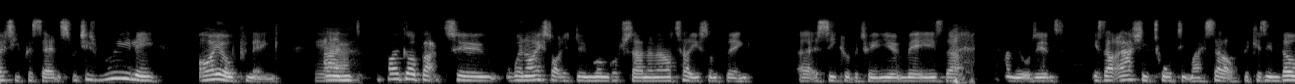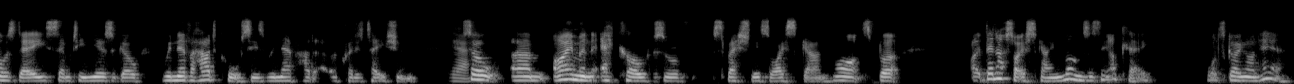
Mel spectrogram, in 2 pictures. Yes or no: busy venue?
no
